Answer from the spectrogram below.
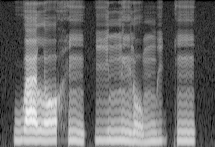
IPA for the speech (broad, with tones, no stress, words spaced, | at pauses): wa˦lɔ˦hĩ˦˨ | i˦nĩ˦˨ɾo˧ mi˦kĩ˦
